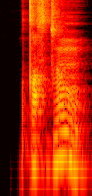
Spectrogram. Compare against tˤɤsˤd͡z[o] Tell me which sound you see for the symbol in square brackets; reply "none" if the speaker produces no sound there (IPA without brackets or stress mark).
õ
